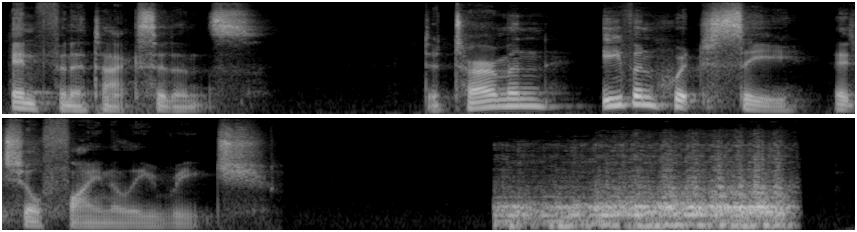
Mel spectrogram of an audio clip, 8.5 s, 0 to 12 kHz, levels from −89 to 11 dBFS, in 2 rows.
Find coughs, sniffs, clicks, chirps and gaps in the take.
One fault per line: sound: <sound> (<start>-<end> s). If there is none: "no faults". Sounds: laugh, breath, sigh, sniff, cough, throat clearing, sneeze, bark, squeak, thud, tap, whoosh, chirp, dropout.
sound: tap (6.7-8.3 s)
